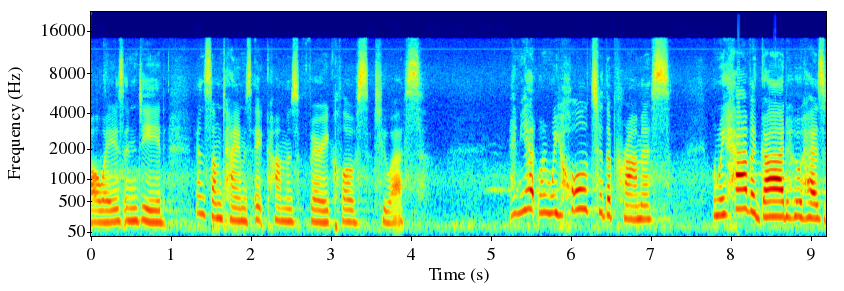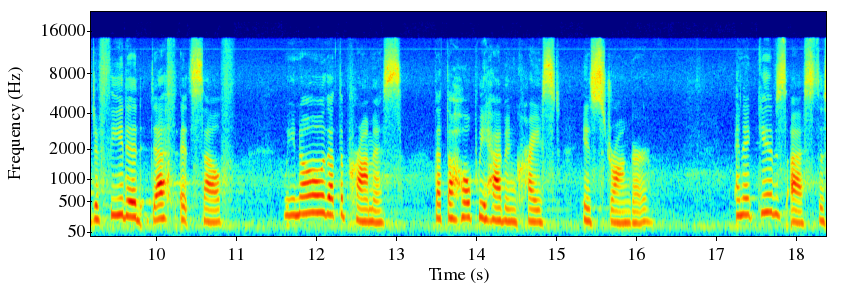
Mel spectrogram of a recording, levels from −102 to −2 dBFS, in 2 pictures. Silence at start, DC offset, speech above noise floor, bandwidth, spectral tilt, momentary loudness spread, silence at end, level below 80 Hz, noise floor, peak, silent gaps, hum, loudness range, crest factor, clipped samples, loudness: 0 s; under 0.1%; 29 dB; 15 kHz; -4.5 dB/octave; 14 LU; 0 s; -66 dBFS; -48 dBFS; 0 dBFS; none; none; 11 LU; 20 dB; under 0.1%; -19 LUFS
